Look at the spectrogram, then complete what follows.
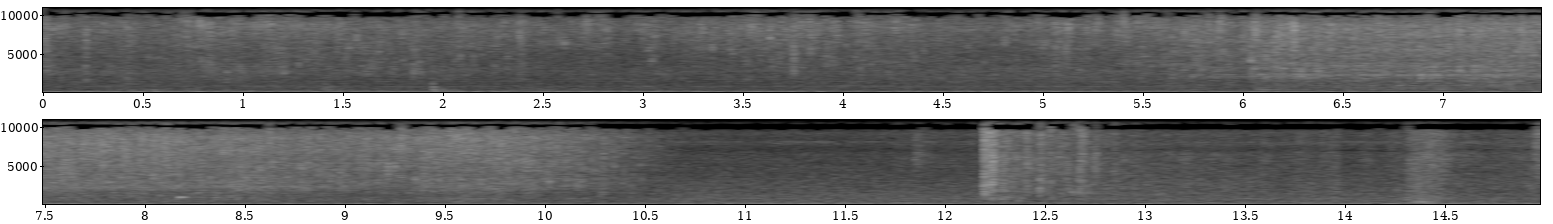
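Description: Water from a spray-head tap rushing steadily over raw chicken feet in a plastic basket as they are rinsed. About ten seconds in the rush thins out, and a couple of sharp knocks follow near the end.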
